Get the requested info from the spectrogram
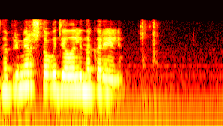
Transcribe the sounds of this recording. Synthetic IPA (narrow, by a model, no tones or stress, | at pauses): nəpɾʲɪmʲe̞rʂt̪o̞vɨdʲelˠəlʲɪnəkɐɾʲelʲɪ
